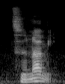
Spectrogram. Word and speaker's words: tsunami: tsunami no sé eso es una palabra japonesa tsunami entonces tenéis que tener mucho cuidado con este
